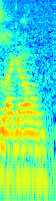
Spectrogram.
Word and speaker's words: lagom: And the closest I can say it without a Swedish accent is lagom.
